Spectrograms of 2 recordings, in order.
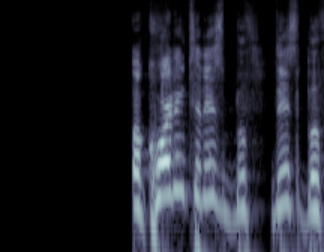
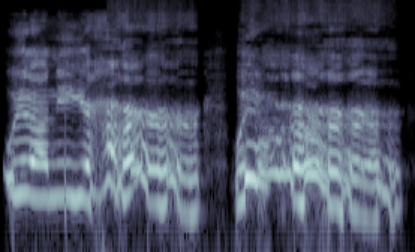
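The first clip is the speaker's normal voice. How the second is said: lightly put-on Southern drawl, higher and slow, breaking into a laugh; mock Southern accent; 5 semitones higher, 4 dB louder, much slower than usual. Mocking a man's fake Southern accent to viewers, laughing. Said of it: "that's not no damn Southern accent".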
